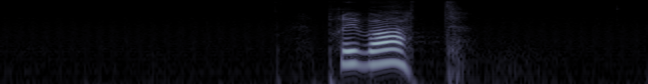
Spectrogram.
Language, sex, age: Norwegian, female, 59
